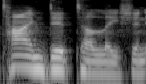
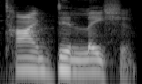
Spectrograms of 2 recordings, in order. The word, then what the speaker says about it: time dilation: didn't i time dilation it's not time ditilation it's time delation wow i said that word wrong i said that we're wrong i'm sorry cj good old anime and comic book time time delation time delation why did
